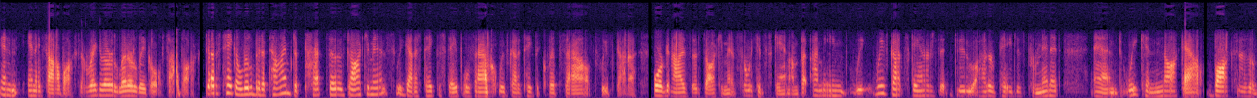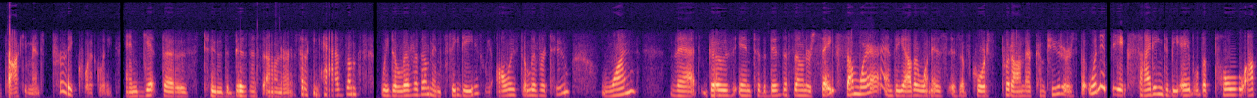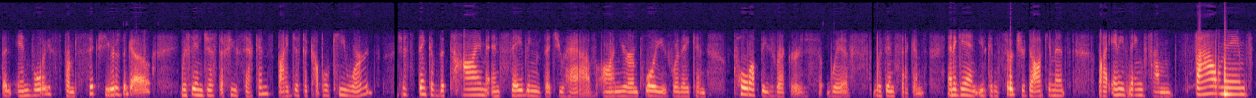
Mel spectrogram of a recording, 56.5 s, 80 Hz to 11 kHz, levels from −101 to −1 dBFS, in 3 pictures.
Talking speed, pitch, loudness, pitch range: 185 wpm, 175 Hz, -22 LUFS, 155-210 Hz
